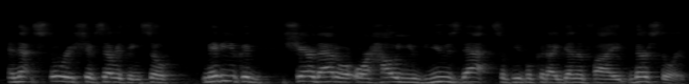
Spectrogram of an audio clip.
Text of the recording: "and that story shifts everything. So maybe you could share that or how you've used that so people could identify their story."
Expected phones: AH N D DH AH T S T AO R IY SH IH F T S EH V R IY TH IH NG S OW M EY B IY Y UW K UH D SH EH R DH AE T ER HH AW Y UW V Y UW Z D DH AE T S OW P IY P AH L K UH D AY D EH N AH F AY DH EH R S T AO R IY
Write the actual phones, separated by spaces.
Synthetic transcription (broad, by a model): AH N DH AH T S T AO R IY SH IH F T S EH V R IY TH IH NG S OW M EY B IY Y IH K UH D SH EH R DH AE T ER HH AW Y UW V Y UW Z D DH AE T S OW P IY P L K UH D AY D EH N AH F AY DH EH R S T AO R IY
